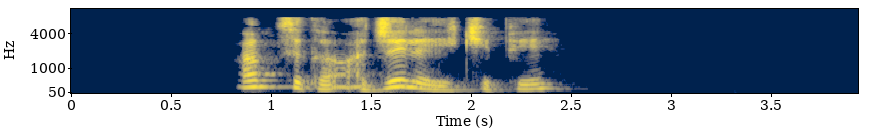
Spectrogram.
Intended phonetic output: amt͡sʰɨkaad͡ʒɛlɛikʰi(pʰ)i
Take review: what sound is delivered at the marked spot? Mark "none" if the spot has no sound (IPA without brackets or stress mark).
pʰ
